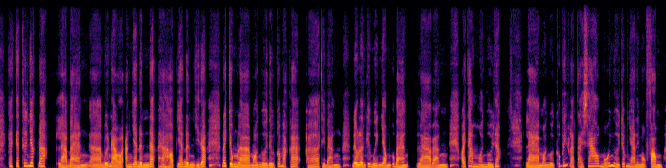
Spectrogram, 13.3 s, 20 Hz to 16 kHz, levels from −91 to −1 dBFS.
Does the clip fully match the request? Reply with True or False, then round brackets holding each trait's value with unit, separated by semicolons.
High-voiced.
False (175 Hz)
